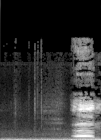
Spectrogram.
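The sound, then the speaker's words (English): Steady low engine and road rumble from a car being driven, a continuous deep drone throughout, with a brief voiced sound rising over it near the end. “Driving and podcasting. It's not illegal.”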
